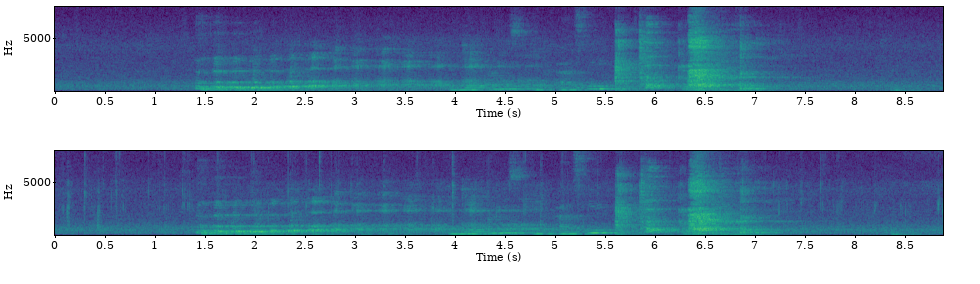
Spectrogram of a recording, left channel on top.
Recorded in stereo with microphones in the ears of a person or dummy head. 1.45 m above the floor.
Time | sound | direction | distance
1.4 | laughter | 55° left (ahead or behind) | 1.8 m
3.9 | a woman speaking | 35° right (ahead or behind) | 2 m
5.6 | a sneeze | 40° left (ahead or behind) | 1.2 m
